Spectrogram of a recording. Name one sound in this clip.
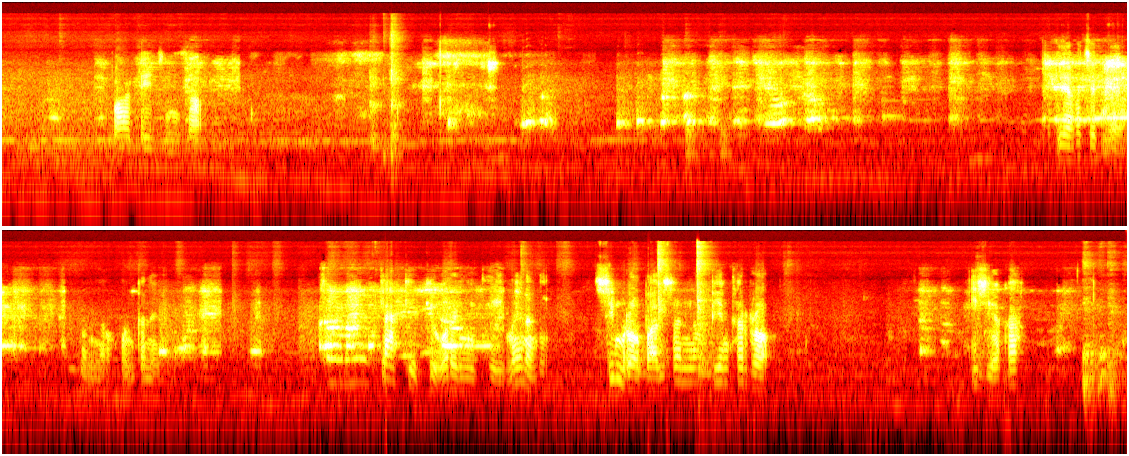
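A young woman speaks close to a phone microphone.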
